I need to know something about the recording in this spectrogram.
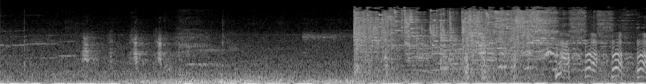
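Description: Glass shattering: a sudden crash about three and a half seconds in, with pieces clattering for about two seconds. A voice follows near the end with short repeated cries.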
